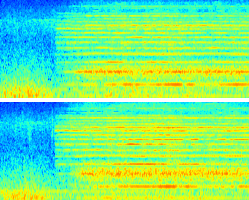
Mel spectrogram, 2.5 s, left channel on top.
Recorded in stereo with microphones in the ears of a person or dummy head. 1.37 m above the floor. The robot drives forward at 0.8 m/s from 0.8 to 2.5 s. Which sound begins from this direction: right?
A violin, at 0.6 s.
